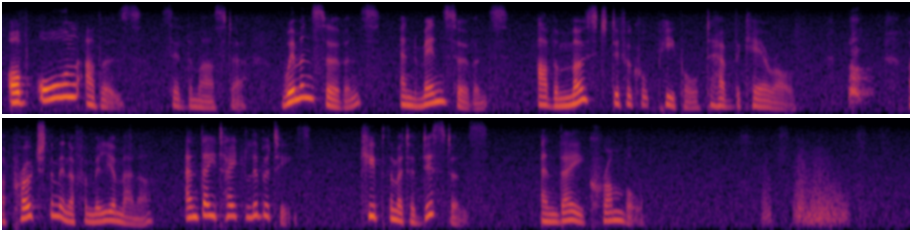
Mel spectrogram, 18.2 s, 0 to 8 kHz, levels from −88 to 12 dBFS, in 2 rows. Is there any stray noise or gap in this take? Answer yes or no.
yes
